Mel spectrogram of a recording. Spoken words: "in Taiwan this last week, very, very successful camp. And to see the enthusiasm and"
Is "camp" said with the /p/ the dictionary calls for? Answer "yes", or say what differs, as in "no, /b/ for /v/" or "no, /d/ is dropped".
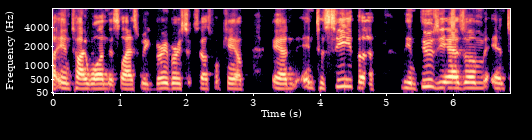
yes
